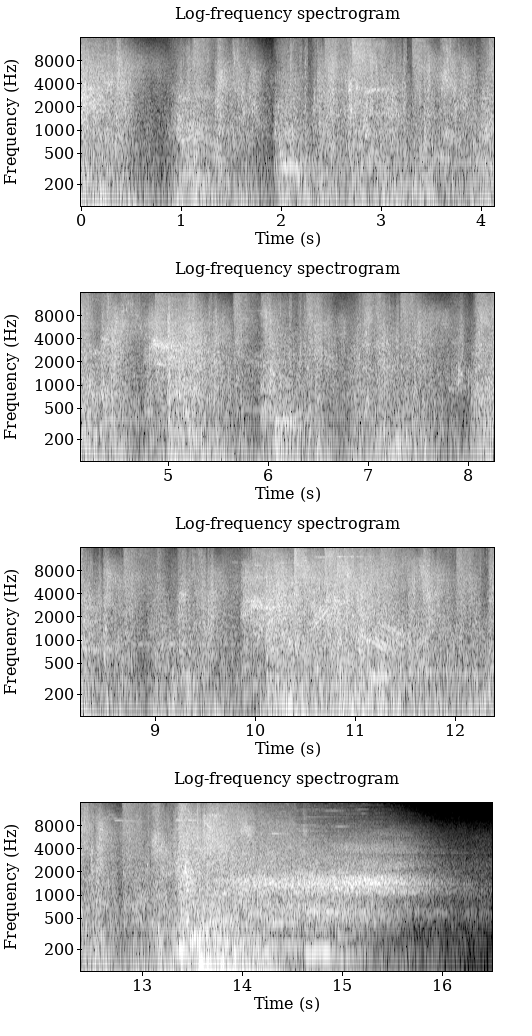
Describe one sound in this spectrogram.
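Magical blasts and hits crackle and clash in a fast fight.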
